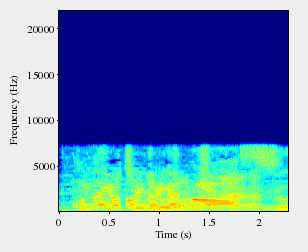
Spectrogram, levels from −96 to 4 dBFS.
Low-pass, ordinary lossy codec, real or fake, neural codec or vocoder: 7.2 kHz; none; real; none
